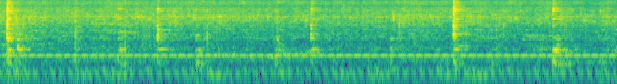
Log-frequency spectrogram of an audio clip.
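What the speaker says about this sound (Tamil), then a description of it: "பச்சை மிளகா இஞ்சியும் கட் பண்ணி வச்சுருக்கேன் அதை போட்டுக்கிறேன்" Green chilli and ginger frying in sesame oil, a steady close sizzle broken by several distinct spatula clinks and scrapes against the pan, no talk.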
